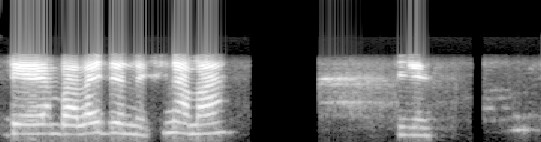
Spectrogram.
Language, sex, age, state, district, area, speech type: Bodo, female, 30-45, Assam, Chirang, urban, conversation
